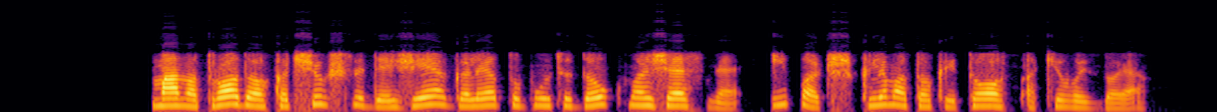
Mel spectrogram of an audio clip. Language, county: Lithuanian, Vilnius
